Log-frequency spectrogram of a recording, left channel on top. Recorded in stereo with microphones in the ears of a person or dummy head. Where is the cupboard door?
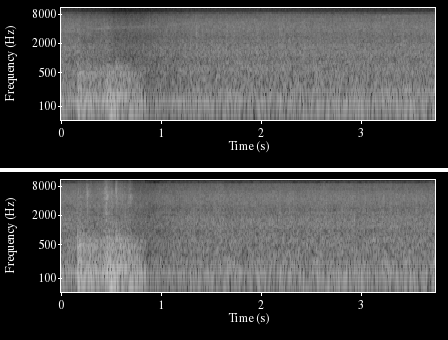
50° right (ahead or behind).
